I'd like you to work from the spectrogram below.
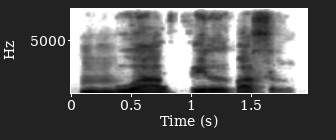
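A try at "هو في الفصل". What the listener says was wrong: Huwa fil fasl. Ini disukun ya, dihidupkan akhirnya. Huwa fil fasli kasroh. Kalau disukun kan nggak ketahuan ya. Huwa fil fasli.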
